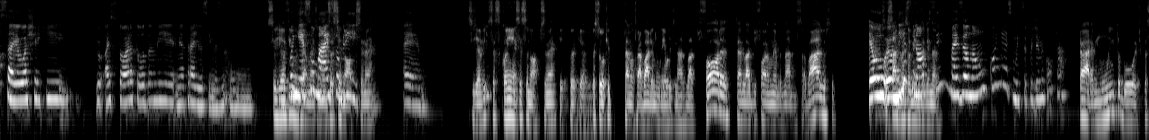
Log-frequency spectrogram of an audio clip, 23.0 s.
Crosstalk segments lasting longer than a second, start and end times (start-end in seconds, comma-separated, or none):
5.6-7.5, 17.6-18.9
